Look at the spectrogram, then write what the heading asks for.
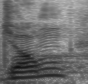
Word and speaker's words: John: en inglés también porque para decir John la H que lleva John no se pronuncia estamos en unas condiciones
